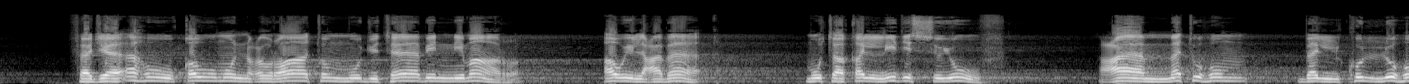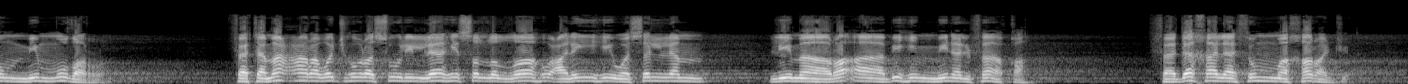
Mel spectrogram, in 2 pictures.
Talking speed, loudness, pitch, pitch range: 65 wpm, -11 LUFS, 155 Hz, 140-160 Hz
